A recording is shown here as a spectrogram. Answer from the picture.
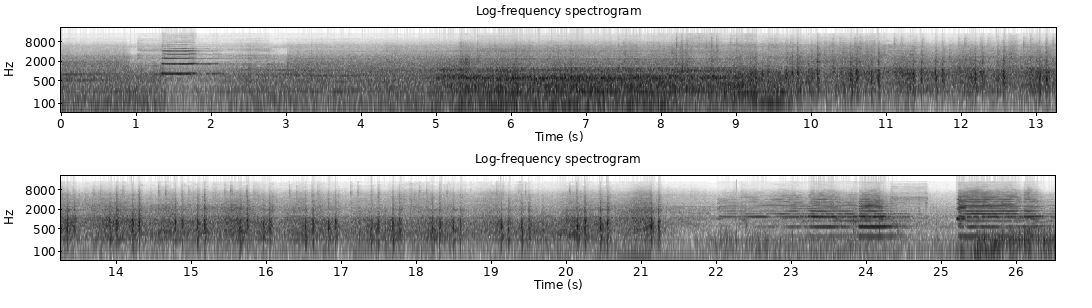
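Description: Diesel locomotive horn sounding a short blast, then passenger coaches rolling past close by, their wheels clicking rhythmically over the rail joints. Near the end a locomotive horn sounds twice more.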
